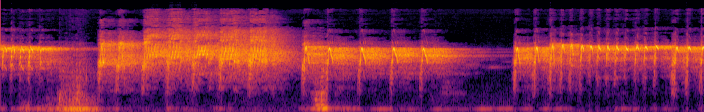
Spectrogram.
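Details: Energetic ngetik ngipik song of a grey-cheeked bulbul, meant for training cage birds: harsh chattering phrases, a softening run of clipped notes, then rapid, evenly spaced ticks, with a short low knock near the start.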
